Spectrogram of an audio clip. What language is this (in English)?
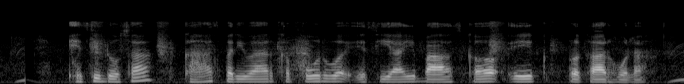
Bhojpuri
